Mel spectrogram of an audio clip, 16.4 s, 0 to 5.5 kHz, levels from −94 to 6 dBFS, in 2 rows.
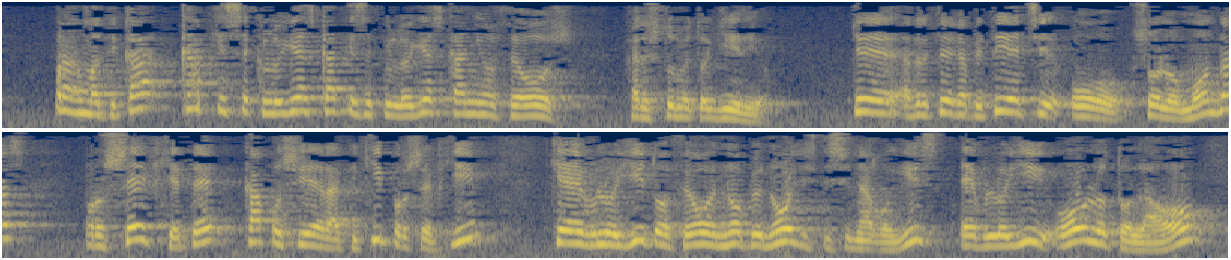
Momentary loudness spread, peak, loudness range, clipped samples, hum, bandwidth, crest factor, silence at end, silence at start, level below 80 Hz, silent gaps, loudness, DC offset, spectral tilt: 8 LU; 0 dBFS; 3 LU; under 0.1%; none; 5.4 kHz; 14 dB; 0 s; 0.35 s; -48 dBFS; none; -13 LUFS; under 0.1%; -7 dB/octave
